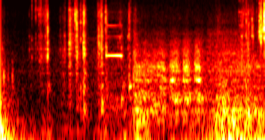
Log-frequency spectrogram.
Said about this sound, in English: I drove the car that Gordon helped me buy up to Nederland. I drove fast.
